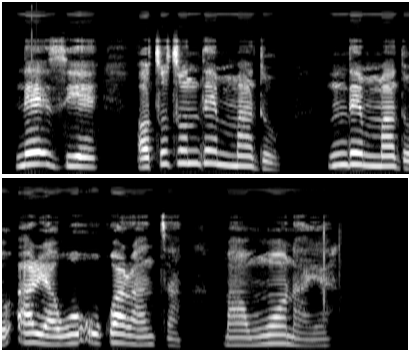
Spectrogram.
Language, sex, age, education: Igbo, female, 15-29, tertiary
